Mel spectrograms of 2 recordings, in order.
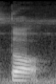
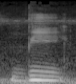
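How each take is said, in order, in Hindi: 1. इस शब्द पर बल नहीं है, और स्वर कमज़ोर 'uh' है। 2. इस शब्द पर बल है, और स्वर पूरा 'ee' है। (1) "it is unstressed as the" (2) "it is stressed as the"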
